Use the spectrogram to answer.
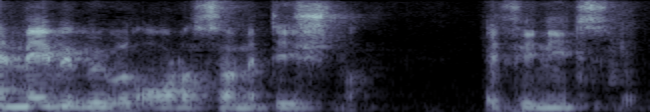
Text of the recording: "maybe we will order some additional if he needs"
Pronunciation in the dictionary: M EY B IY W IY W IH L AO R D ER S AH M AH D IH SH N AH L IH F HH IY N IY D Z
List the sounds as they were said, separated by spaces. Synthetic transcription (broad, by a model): M EY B IY W IY W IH L AO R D ER S AH M AH D IH SH N AH L IH F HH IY N IY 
